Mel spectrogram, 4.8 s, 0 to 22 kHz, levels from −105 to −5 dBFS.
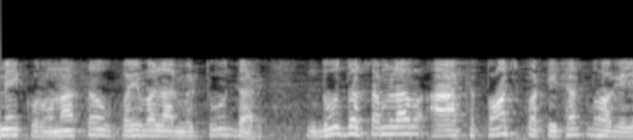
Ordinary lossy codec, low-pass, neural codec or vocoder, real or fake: Opus, 64 kbps; 3.6 kHz; codec, 16 kHz, 16 kbps, FreqCodec, larger model; fake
